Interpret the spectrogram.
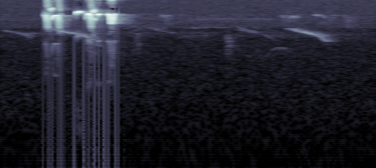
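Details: Cattle Tyrant from Argentina giving a quick burst of shrill, scratchy high chips in three clustered bursts, followed by a soft, thin, downslurred whistle in the background.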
